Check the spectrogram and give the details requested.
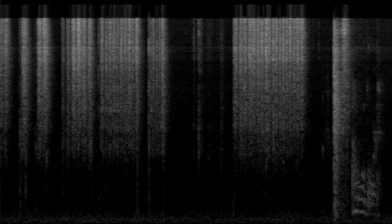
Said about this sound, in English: I'm going to sand this off to the side so I can just sweep.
